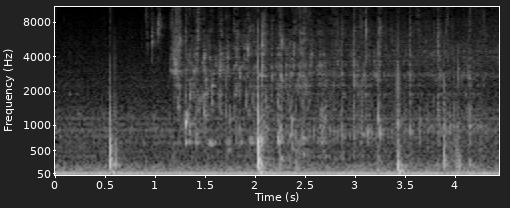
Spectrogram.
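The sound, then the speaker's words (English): Cold Baja Punch soda pours from a bottle into a glass with a steady fizzing crackle, punctuated by a few sharp drips or clinks, all over a low constant hum. No one speaks. “I'm gonna put this in the glass real quick.”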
